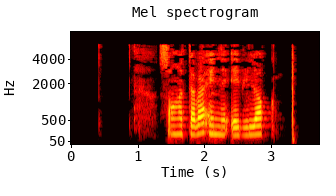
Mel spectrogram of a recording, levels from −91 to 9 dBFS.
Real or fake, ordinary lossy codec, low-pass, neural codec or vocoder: fake; MP3, 24 kbps; 7.2 kHz; codec, 16 kHz, 16 kbps, FreqCodec, larger model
